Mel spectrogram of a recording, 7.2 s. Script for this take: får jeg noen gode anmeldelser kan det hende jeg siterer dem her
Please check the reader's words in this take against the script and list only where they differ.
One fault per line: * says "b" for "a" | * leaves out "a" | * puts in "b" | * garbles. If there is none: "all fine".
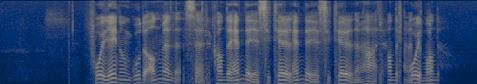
* puts in "hende jeg siterer"
* garbles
